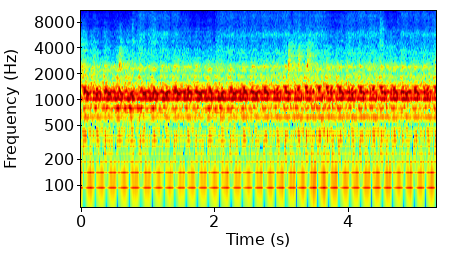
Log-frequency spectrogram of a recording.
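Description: Small Iwata Ninja Jet airbrush compressor running continuously: a loud, steady motor hum with a rapid low pulsing of about seven beats a second. It is tankless, so it runs nonstop the whole time it is switched on.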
